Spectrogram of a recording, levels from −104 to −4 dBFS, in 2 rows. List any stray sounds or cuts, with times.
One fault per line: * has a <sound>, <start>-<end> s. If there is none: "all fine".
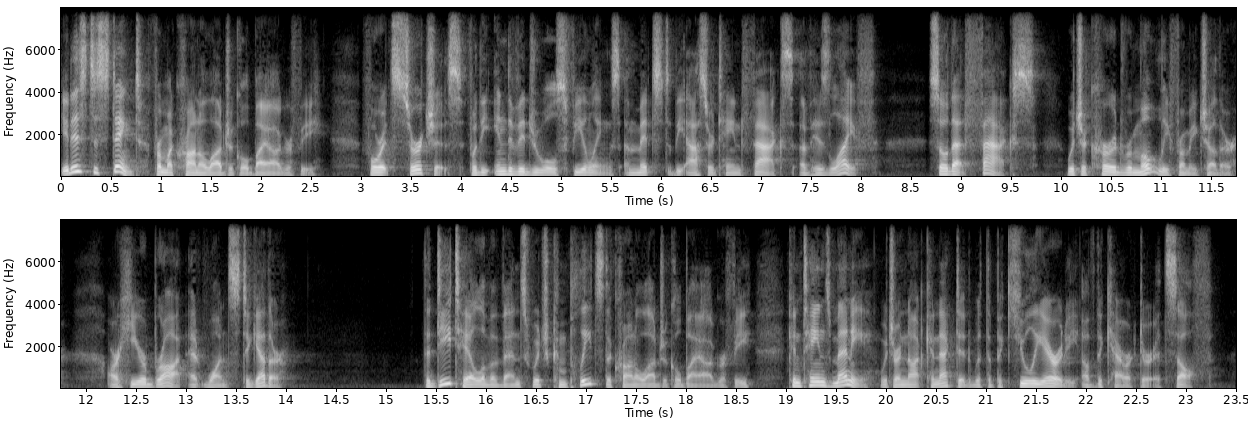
all fine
